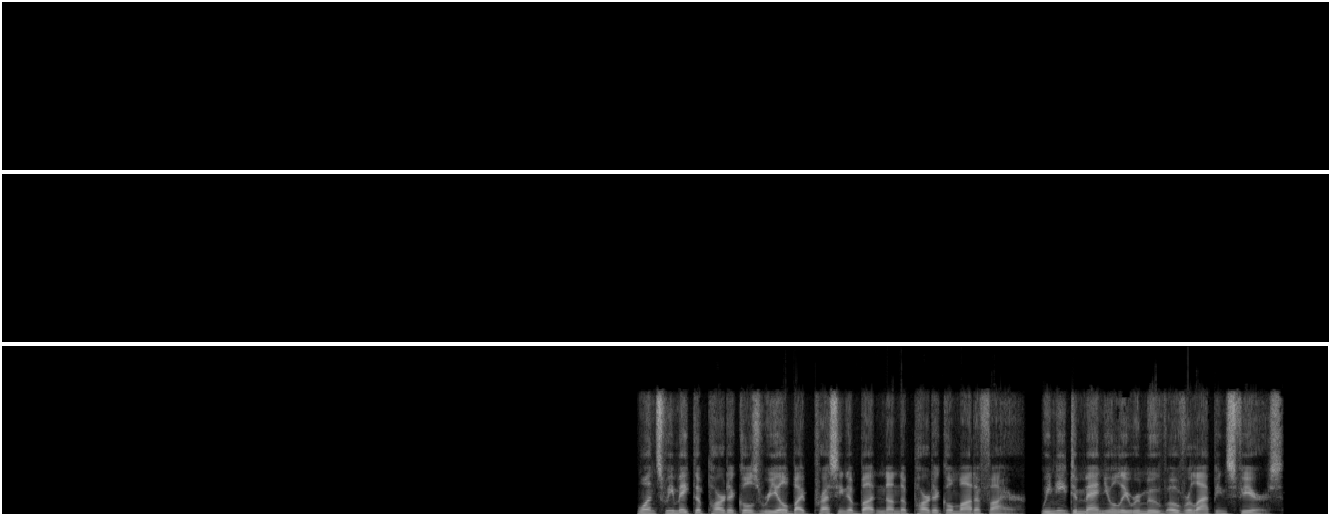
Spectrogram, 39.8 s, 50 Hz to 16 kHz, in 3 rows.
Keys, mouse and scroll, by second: 0.6-1.1 middle drag, 1.9 click, 3.1 ctrl+a, 5.9-7.9 middle drag, 8.4 ctrl+z, 8.9-9.9 middle drag, 10.2 click, 11.6 click, 13.8-15.0 drag, 16.5-18.9 drag, 18.1 0, 20.0-26.9 drag, 25.8 0, 25.9 0, 29.3-32.7 middle drag, 34.1 KP_3, 34.3 KP_3, 36.6 click, 38.1-39.0 shift+middle drag, 39.4 shift+z.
